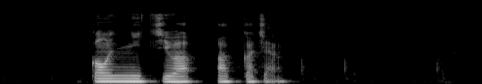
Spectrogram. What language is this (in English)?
Japanese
